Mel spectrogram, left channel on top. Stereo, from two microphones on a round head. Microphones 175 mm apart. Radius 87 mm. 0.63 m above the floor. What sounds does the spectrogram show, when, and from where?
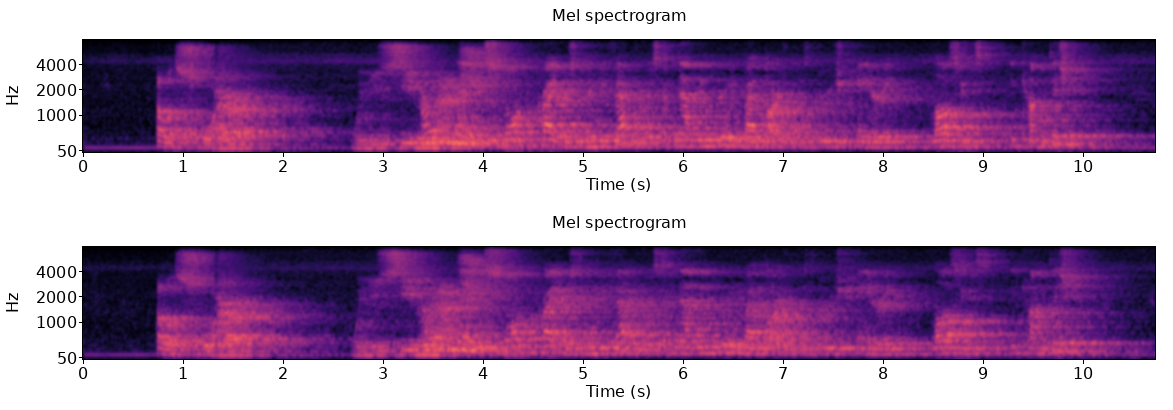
0.7 s a man speaking: 35° left (ahead or behind), 1.3 m; by 4.4 s 35° right (ahead or behind), 4 m
3.4 s a man speaking: 40° left (ahead or behind), 3 m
